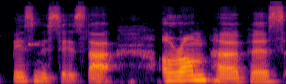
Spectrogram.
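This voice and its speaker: A woman with a London accent at a very slow pace, in a very clean recording with a silent background. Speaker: life coach. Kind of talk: interview.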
